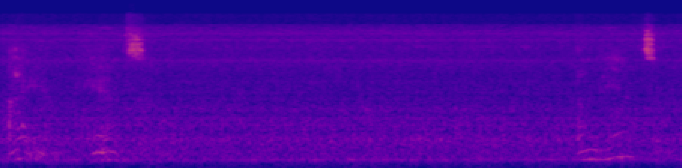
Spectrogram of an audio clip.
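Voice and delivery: hushed, unhurried affirmation; soft self-affirmation. Shown as a demonstration. Speaker modelling morning self-love, hushed and sincere. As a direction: say it very softly to yourself.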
